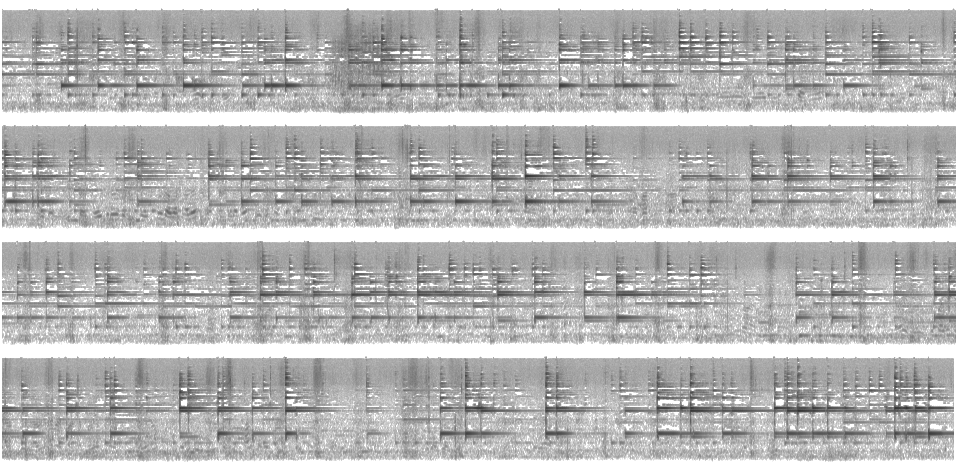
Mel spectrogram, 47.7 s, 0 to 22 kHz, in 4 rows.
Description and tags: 20110823 horse.bells.voices.06
horse bells, with some distant voices. PCM M10 recorder, internal mics. Recorded near Refuge de Pombie, by the Midi d'Ossau masif, in the French Pyrenees
ambiance, bells, cattle, field-recording, horse, mountain, pyrenees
